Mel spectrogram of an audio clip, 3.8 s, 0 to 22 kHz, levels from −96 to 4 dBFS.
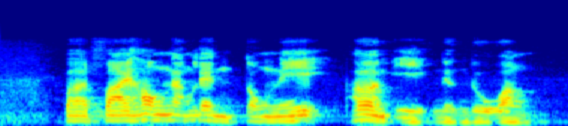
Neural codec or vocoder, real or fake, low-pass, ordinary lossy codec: none; real; 7.2 kHz; none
